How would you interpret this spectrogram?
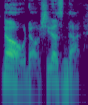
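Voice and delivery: ordinary delivery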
